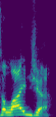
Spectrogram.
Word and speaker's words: Elijah: Elijah. You pronounce the J.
